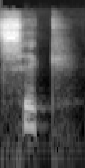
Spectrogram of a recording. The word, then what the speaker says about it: Sikh: woman named Valerie Kaur, a Sikh woman Sikh, but they pronounce it sick.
